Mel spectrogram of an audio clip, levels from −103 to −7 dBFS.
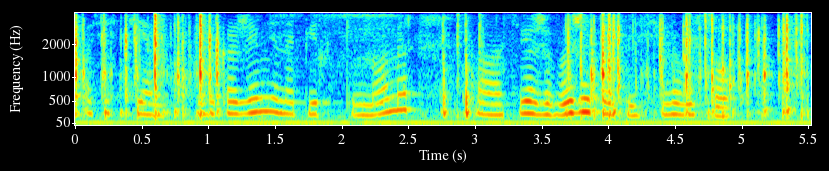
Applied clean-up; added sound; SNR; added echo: none; Computer keyboard; 0 dB; none.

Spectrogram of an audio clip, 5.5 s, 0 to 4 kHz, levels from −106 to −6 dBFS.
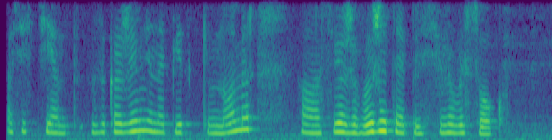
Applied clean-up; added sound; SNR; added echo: none; none; none; none.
